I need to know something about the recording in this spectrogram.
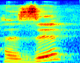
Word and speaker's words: position: and everybody also know the S is pronounced as Z position and also the if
